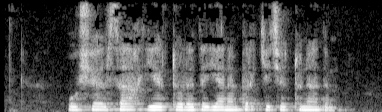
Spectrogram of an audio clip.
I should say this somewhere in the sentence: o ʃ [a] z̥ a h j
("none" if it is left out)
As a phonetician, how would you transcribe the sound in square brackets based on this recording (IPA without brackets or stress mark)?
a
